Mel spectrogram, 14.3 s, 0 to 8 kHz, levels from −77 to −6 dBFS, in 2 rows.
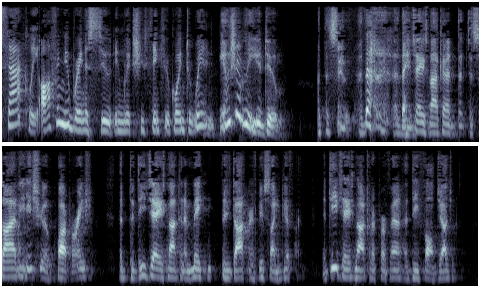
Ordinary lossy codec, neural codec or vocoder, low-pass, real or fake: MP3, 32 kbps; codec, 16 kHz, 1 kbps, FunCodec, trained on LibriTTS, 50 frames a second; 7.2 kHz; fake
